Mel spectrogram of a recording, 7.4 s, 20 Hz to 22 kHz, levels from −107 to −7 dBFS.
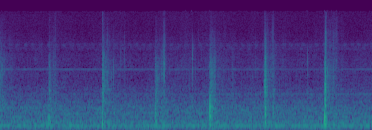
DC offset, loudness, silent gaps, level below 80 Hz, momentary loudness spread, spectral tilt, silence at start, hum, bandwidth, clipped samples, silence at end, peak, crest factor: under 0.1%; -58 LUFS; none; -78 dBFS; 13 LU; -5 dB/octave; 0 s; none; 16 kHz; under 0.1%; 0 s; -24 dBFS; 34 dB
